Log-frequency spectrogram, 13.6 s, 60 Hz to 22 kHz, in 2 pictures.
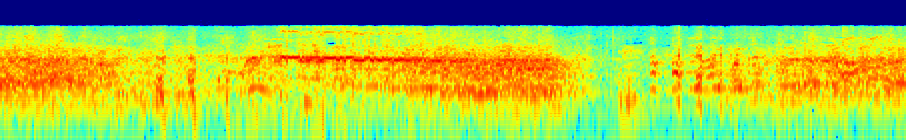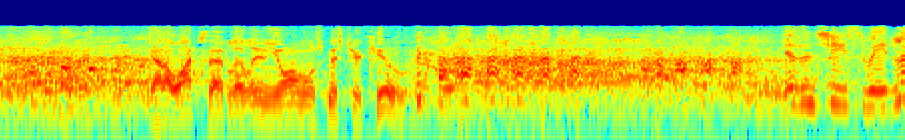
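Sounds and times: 
laughter: 0.0 - 8.3, 9.8 - 12.8
mare whinnying: 1.8 - 4.4
speech: 8.2 - 10.5, 12.8 - 13.5.

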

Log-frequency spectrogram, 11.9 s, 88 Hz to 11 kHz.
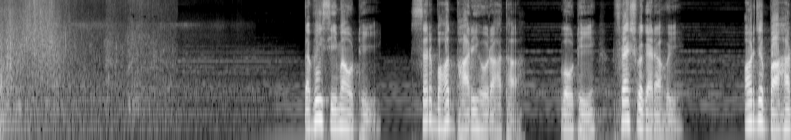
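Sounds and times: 
man plunging into a river from a train on a bridge: 0.0 - 2.6
speech: 4.6 - 10.3, 11.2 - 11.8.

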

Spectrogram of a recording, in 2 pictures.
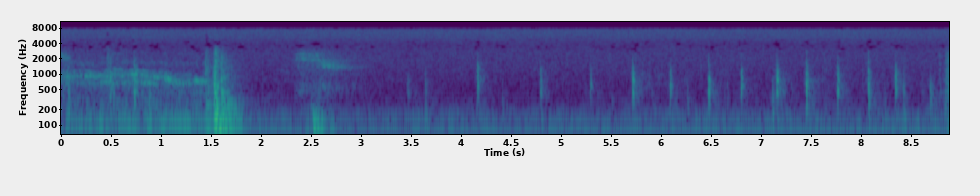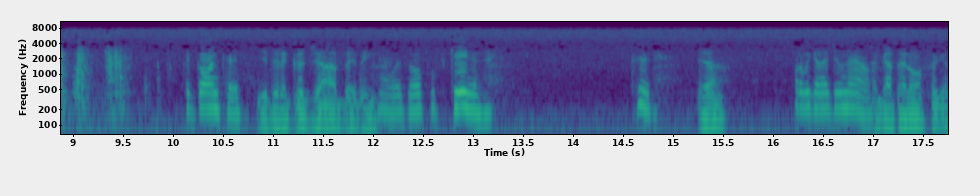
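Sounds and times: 
door creaking open and bumping: 0.0 - 1.9, 8.8 - 9.8
speech: 10.2 - 13.3, 14.6 - 15.6, 16.2 - 17.7.

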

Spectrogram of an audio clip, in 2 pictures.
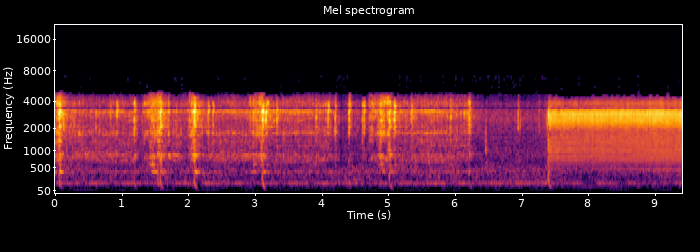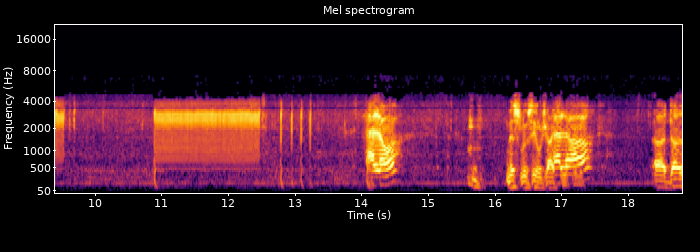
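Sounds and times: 
buzzing telephone ring tones from a payphone at a gas station: 7.4 - 9.6, 10.9 - 12.6
speech: 14.1 - 14.7, 15.7 - 17.5, 18.4 - 18.8.

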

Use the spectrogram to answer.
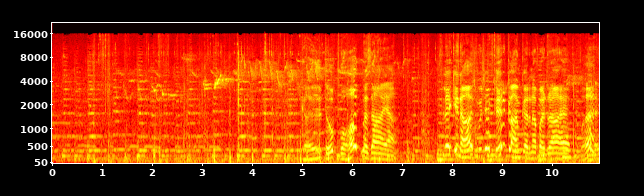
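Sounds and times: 
donkey hooves clip-clopping while walking: 0.0 - 10.9
light chirps: 1.2 - 9.2
laughter: 4.8 - 6.9, 7.7 - 10.9
speech: 5.0 - 7.0, 7.8 - 10.9.

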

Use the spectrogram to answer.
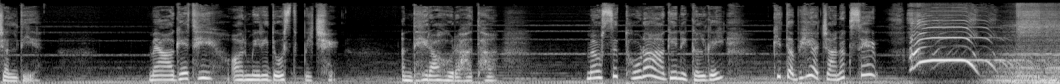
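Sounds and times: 
speech: 0.0 - 0.5, 1.5 - 3.4, 4.0 - 9.2
woman's loud piercing scream: 9.1 - 10.2.

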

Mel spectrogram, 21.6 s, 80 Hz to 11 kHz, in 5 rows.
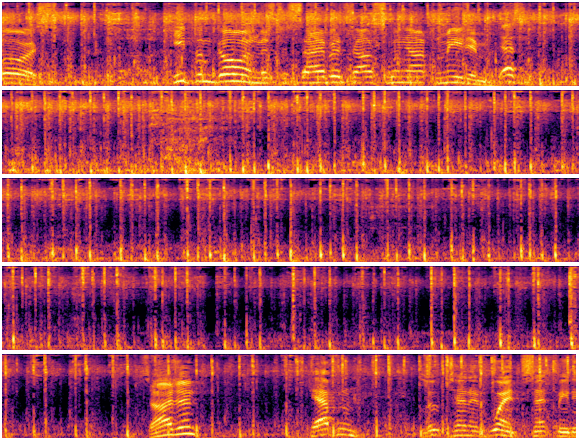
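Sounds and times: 
horse hooves of a single rider clip-clopping at a quick gait: 0.0 - 21.6
speech: 1.3 - 4.1, 18.4 - 18.9, 19.6 - 21.6.

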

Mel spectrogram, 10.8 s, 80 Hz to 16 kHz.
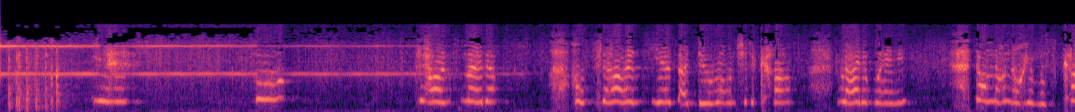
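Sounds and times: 
telephone bell ringing: 0.0 - 5.3
hum and clatter: 0.0 - 10.7
speech: 4.8 - 5.1, 5.7 - 10.7.

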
